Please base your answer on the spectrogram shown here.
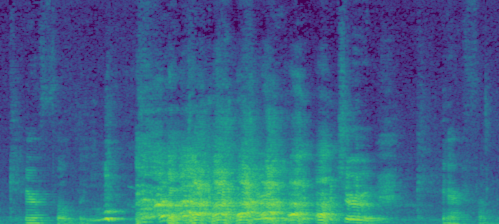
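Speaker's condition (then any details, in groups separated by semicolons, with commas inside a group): No condition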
